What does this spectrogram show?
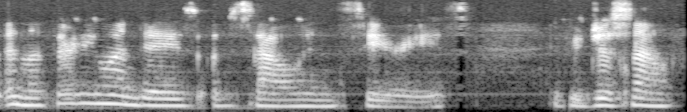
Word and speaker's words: Samhain: might be asking yourself who the heck is sam hayne don't worry it's a running joke in the pigging community hi i'm molina co-owner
